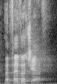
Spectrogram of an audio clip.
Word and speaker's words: Mephibosheth: Mephibosheth. So I think I've got it. But I'll tell you, I had some practicing to get Mephibosheth out. But eventually got Mephibosheth out.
